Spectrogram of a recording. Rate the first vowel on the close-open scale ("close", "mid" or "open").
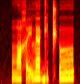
open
